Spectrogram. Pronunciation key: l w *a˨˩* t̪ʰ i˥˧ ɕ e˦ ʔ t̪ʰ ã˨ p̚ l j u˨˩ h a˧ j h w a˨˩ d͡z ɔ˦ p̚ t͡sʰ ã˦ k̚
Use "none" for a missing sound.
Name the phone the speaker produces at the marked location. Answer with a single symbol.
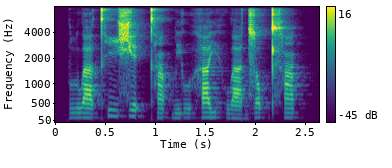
a˨˩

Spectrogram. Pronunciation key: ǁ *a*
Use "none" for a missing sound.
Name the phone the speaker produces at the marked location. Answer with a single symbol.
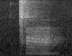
a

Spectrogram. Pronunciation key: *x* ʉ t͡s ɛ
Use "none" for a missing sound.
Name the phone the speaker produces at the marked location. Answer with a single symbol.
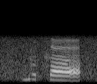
ɡ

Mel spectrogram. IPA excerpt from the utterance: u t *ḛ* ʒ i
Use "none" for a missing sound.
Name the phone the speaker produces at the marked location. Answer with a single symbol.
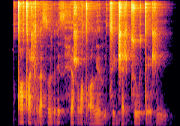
ḛ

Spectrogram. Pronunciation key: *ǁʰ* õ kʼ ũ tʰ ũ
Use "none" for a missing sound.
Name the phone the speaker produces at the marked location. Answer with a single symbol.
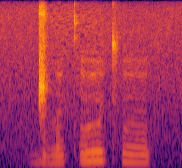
ɡ͡ǁ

